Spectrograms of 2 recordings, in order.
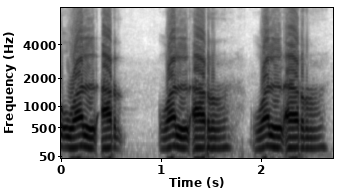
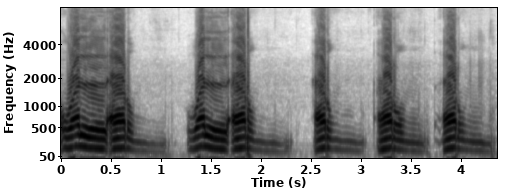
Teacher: kalau kita waqaf pada lafal ini, pada lafal wal ard, itu harus dibaca do-nya.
